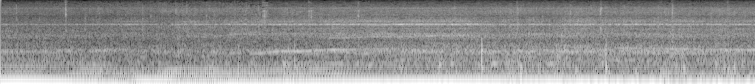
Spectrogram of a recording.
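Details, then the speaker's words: Classic Fiat Spider on its first drive in two years after replacing the mechanical fuel pump with a relay-fed electric pump: steady low rumble, smooth even pull at slow speed, no knocks or misses; normal running. "Okay. She's making all the proper happy Fiat noises. This is good."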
